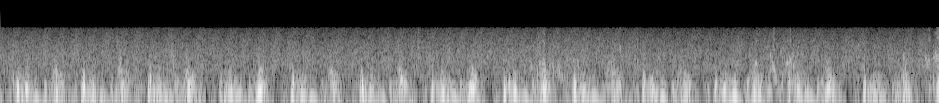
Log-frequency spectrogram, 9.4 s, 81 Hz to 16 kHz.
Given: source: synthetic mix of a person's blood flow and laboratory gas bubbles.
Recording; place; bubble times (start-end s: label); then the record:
Doppler ultrasound of blood flow; precordium
0.00-0.07 s: bubbles
0.10-0.27 s: bubbles
1.50-1.81 s: bubbles
5.29-5.79 s: bubbles
6.05-6.09 s: bubbles
6.18-6.21 s: bubbles
6.57-6.61 s: bubbles
7.50-8.05 s: bubbles
9.01-9.09 s: bubbles
9.23-9.40 s: bubbles
From the record:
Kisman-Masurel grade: 221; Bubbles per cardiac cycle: several, 3 to 8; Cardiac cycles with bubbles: 10 to 50%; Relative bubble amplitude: barely perceptible (0.100 to 0.250); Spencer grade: 2 (many but less than half of the cardiac periods contain bubble signals, singularly or in groups); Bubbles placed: anywhere in the cardiac cycle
